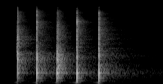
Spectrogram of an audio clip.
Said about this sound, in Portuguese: A casa tinha porta, mas não tinha campainha. Maneco Caneco bateu palmas.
